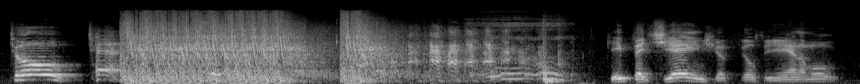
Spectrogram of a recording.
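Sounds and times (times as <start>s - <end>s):
speech: 0.1s - 1.5s, 6.1s - 8.4s
gunfire from a movie scene: 1.2s - 4.2s
sharp blast: 1.2s - 4.2s
laughter: 3.8s - 5.8s.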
